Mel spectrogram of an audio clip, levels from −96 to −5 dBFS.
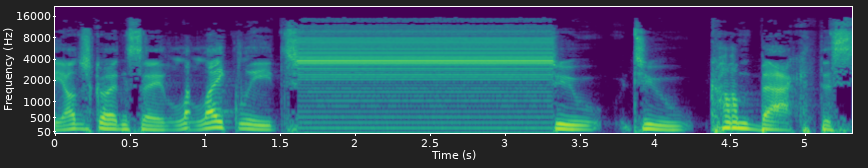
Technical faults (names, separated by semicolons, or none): repeated frames; system hang loop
